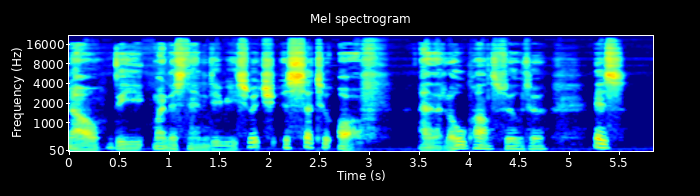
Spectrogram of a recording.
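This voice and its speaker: A man with a very deep, low pitch speaks at a very slow pace in a relaxed, somewhat breathy tone, his pitch swinging very widely. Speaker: voice actor. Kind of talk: microphone sound test. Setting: home recording, close to mic. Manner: casual, relaxed.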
